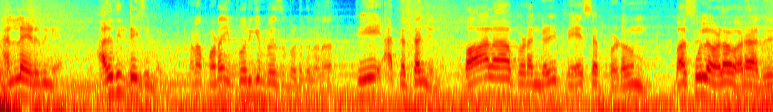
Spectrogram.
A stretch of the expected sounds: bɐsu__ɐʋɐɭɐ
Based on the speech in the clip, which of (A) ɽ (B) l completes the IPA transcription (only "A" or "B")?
B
